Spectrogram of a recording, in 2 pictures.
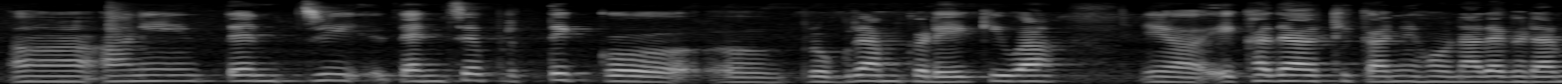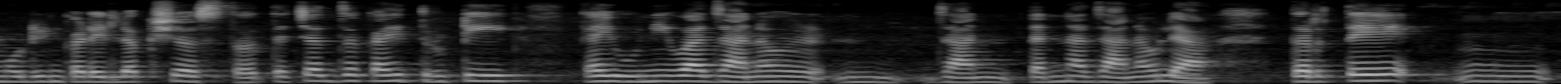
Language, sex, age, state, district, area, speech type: Marathi, female, 45-60, Maharashtra, Nashik, urban, spontaneous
